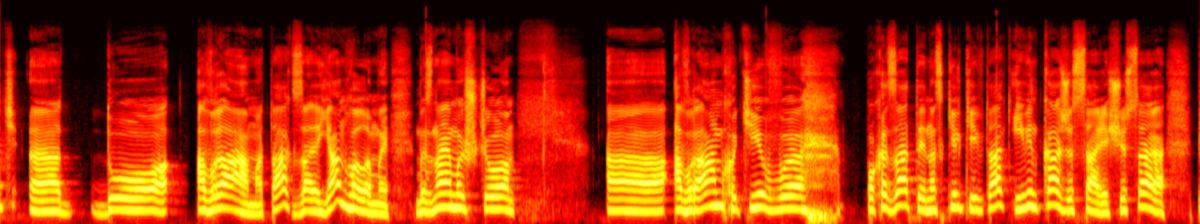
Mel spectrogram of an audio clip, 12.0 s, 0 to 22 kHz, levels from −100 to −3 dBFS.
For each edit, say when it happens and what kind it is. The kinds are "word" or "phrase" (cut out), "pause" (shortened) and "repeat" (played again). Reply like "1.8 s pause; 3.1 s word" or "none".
1.9 s pause; 2.9 s word; 9.8 s phrase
